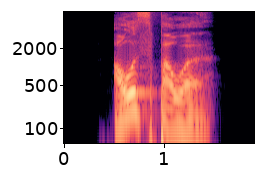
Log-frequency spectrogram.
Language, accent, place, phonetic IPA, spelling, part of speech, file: German, Germany, Berlin, [ˈaʊ̯sˌbaʊ̯ə], ausbaue, verb, De-ausbaue.ogg
- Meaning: inflection of ausbauen: 1. first-person singular dependent present 2. first/third-person singular dependent subjunctive I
